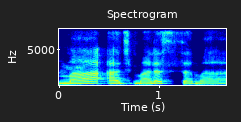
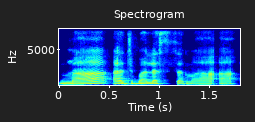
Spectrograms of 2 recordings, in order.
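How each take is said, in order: First: The vowel endings are those of an exclamation. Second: The same.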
